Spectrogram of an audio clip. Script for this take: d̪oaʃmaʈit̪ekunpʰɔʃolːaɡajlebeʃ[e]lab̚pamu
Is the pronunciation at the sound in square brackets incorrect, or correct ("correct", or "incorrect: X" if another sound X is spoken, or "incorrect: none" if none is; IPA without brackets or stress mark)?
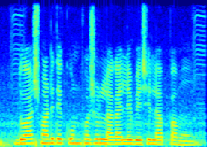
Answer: incorrect: i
